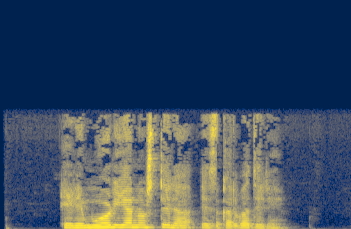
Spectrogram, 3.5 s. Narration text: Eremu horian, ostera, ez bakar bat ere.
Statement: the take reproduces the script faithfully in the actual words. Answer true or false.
true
